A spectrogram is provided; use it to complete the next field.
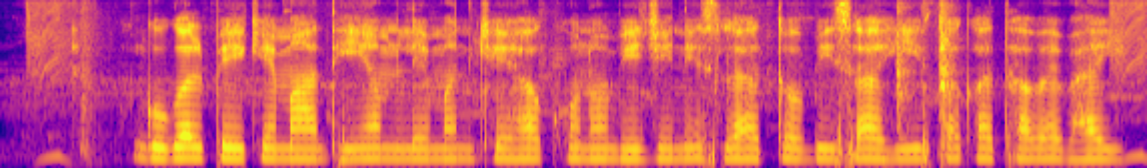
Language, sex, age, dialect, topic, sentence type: Chhattisgarhi, female, 18-24, Western/Budati/Khatahi, banking, statement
